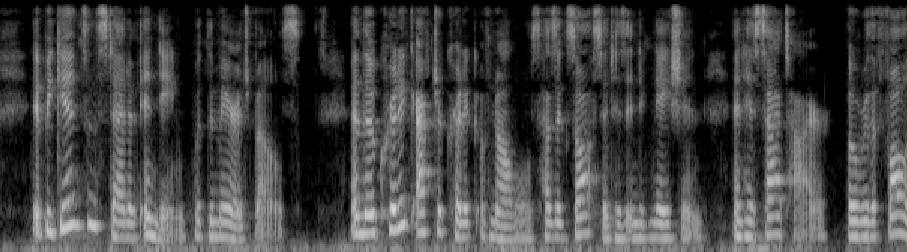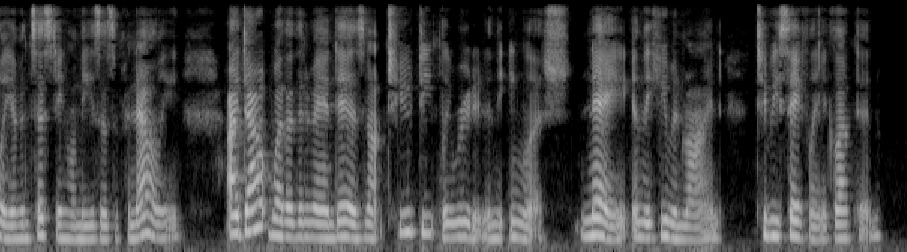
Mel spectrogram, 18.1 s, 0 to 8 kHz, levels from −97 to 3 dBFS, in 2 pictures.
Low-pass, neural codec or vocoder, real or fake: 7.2 kHz; none; real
